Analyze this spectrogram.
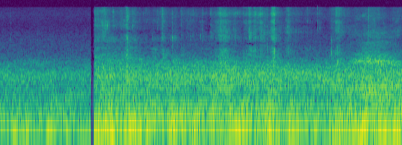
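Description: A dog's paws rustle through dry leaves.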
